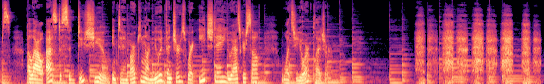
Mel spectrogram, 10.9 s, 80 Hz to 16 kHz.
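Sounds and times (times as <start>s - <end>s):
speech: 0.0s - 7.0s
heavy rapid breathing: 8.1s - 10.8s
low drawn-out sigh: 8.3s - 10.8s
panting moans: 8.3s - 10.8s.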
